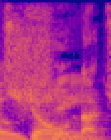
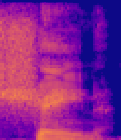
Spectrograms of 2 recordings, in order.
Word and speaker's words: Schoen: Is it Shane? – Not Sean. I thought it was Sean because it's spelled S-C-H-O-E-N. – I thought it was Sean as well. – Apparently, it's Shane. – It's Shane.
